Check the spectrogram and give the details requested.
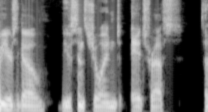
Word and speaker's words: Ahrefs: in animals two years ago you've since joined HRS is that how you pronounce it HRS it's up to you really but uh H refs is the internal company pronunciation uh refs so you're director of content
